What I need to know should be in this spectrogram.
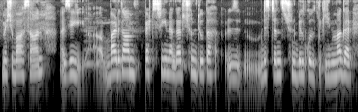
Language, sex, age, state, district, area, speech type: Kashmiri, female, 18-30, Jammu and Kashmir, Budgam, urban, spontaneous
